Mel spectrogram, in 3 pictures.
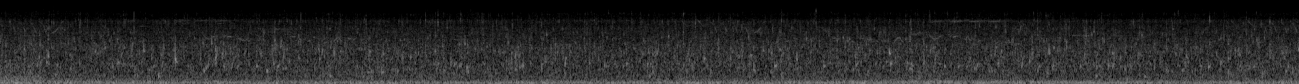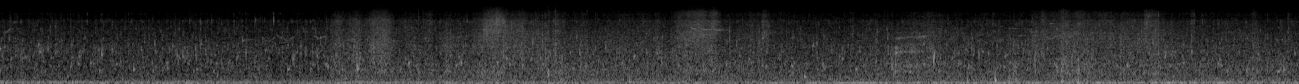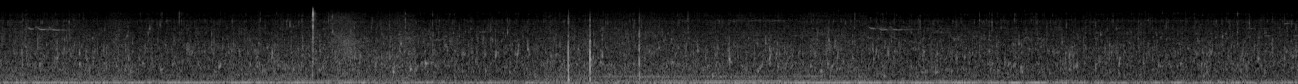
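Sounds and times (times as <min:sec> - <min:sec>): stream rushing: 0:00.0 - 0:03.4, 0:10.2 - 0:38.9
rustling: 0:16.2 - 0:27.3.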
